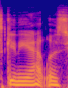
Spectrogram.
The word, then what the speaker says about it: Skaneateles: Look, you could pronounce Skaneateles.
